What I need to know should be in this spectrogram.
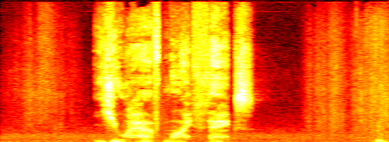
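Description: A man speaks weakly and slowly, close by.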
